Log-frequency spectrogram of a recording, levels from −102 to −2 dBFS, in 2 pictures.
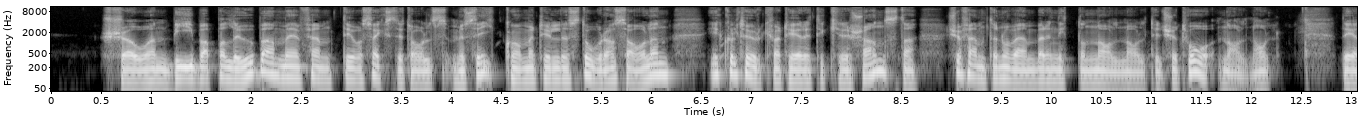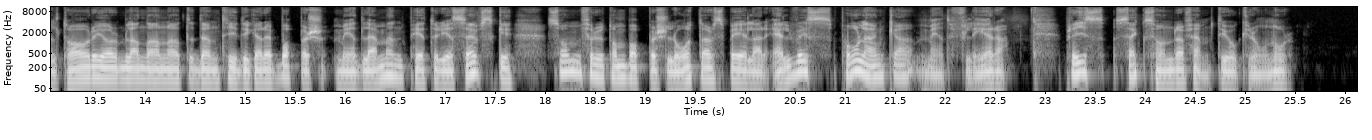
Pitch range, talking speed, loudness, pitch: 85-105 Hz, 95 wpm, -21 LUFS, 90 Hz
